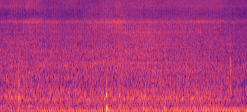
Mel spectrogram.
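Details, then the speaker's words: Barn-find Mini, sat over a year, idling after spray applied onto the belt pulleys: squeal instantly improved, even steady idle with one brief click; engine reached temperature unusually quickly, within three or four minutes. "that has instantly improved that sound let's let it run for a bit and see what happens"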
